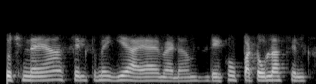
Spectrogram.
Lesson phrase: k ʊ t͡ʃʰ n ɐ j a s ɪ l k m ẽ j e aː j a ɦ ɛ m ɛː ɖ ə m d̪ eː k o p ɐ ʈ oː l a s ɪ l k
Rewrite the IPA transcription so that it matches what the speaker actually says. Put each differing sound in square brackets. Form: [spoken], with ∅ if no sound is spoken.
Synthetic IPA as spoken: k ʊ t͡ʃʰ n ɐ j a s ɪ l k m ẽ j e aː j a ɦ ɛ m ɛː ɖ ə m d̪ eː [kʰ] o p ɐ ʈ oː l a s ɪ l k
